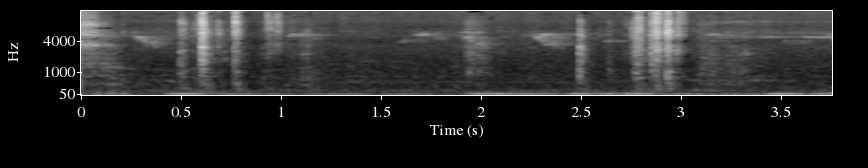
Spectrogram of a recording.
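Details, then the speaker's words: Opel Astra after engine work: the key is cycled several times and the fuel pump gives short, low priming hums of a couple of seconds each, refilling fuel before the start. The battery is very low. This is normal priming. "tres para que se vuelva a llenar la gasolina. Y en el cuarto, ahora sí, vamos a echarlo a andar."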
